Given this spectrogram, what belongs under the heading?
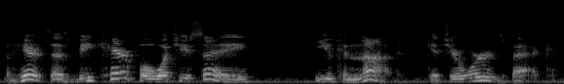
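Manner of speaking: plain reading voice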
